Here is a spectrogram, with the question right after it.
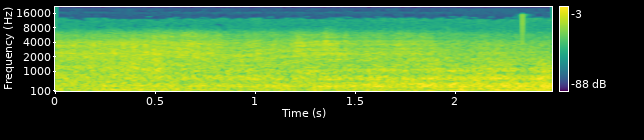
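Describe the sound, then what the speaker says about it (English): MiG-29 fighter jets fly past during a Republic Day ceremony flypast in Vic formation at 360 meters, giving a loud, continuous, broadband jet roar with no voices. "That's the roar of the MiG-29s."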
